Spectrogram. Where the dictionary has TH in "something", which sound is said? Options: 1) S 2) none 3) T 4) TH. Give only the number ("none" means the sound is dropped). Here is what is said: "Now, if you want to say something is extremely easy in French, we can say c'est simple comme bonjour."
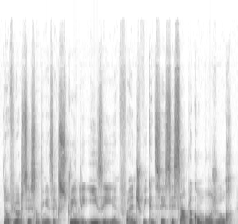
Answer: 4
